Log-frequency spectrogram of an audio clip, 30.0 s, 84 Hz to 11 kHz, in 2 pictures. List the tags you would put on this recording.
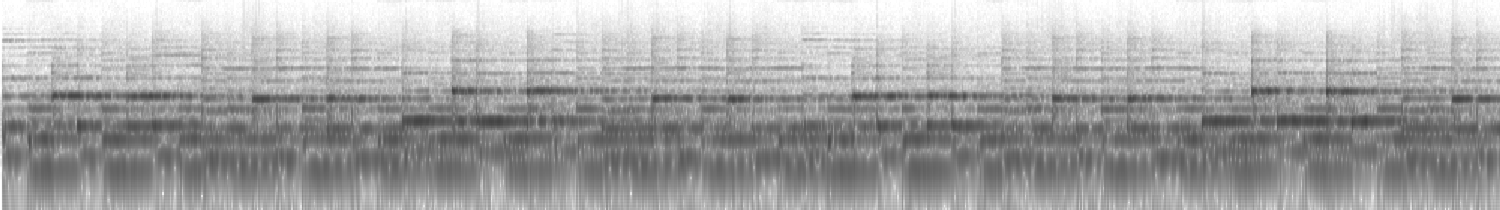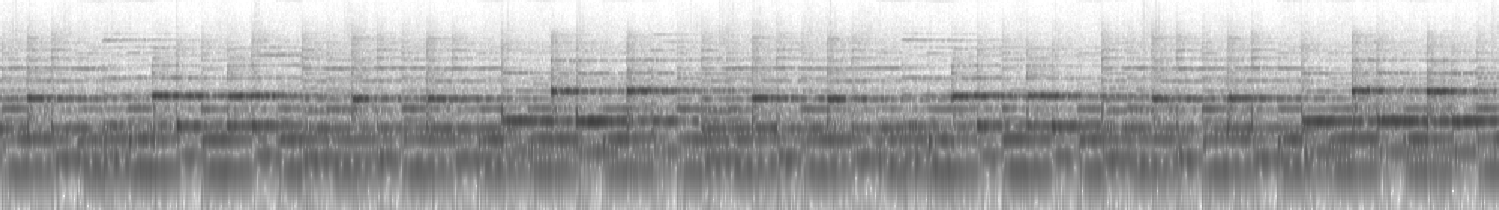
Music > Solo instrument
samples 120 pianomusic free simple piano music reverb 120bpm loop simplesamples

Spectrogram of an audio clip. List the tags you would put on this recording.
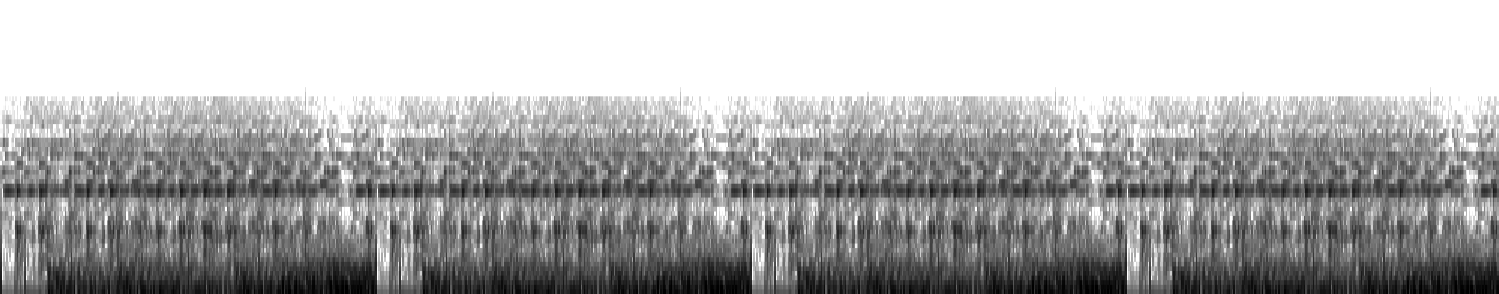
Instrument samples > Percussion
Soundtrack Drum Ambient Loop Industrial Underground Packs Loopable Alien

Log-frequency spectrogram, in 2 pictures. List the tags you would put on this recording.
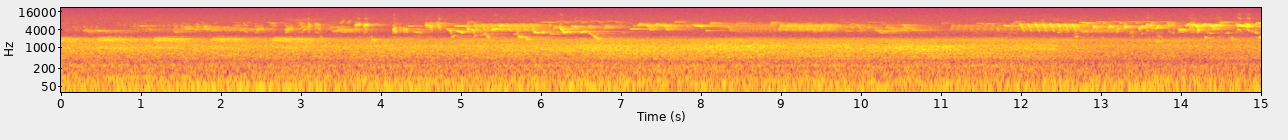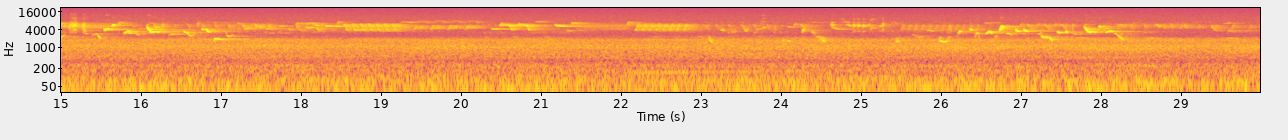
Soundscapes > Nature
alice-holt-forest field-recording meadow natural-soundscape nature phenological-recording raspberry-pi soundscape

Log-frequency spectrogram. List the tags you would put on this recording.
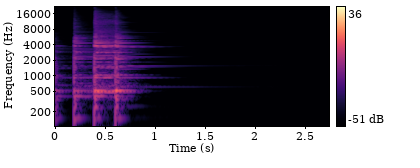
Music > Solo instrument
Crash Custom Cymbal Cymbals Drum Drums FX GONG Hat Kit Metal Oneshot Paiste Perc Percussion Ride Sabian

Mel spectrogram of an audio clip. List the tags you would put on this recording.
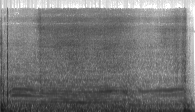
Sound effects > Vehicles
car Phone-recording electric window up

